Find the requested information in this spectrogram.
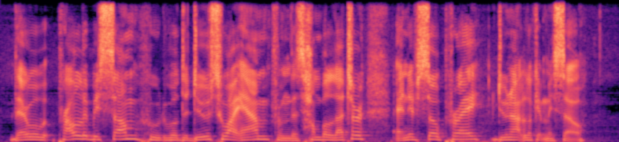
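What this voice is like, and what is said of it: Put-on accent, slipping in places. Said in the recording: “Your accent was a little off, but... He fell out of it a few times.”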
